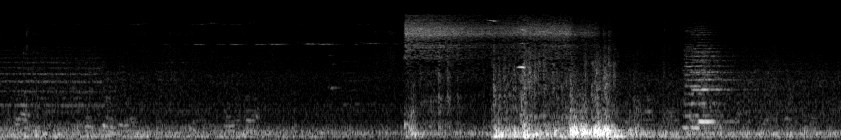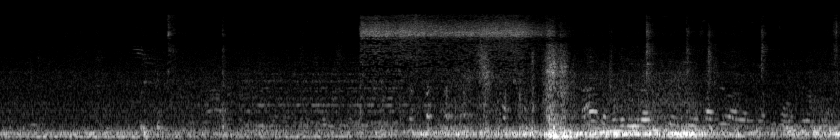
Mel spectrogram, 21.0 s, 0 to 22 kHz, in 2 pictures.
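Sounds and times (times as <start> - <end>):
vehicle engine and road noise: 0.0 - 21.0.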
